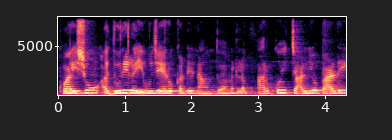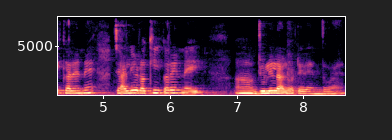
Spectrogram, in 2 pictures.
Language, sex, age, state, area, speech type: Sindhi, female, 30-45, Gujarat, urban, spontaneous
